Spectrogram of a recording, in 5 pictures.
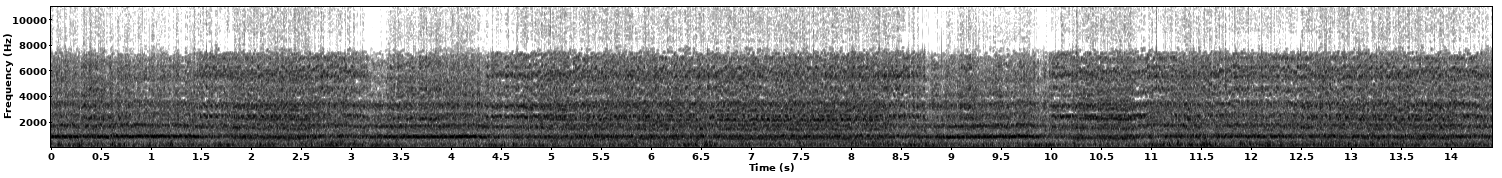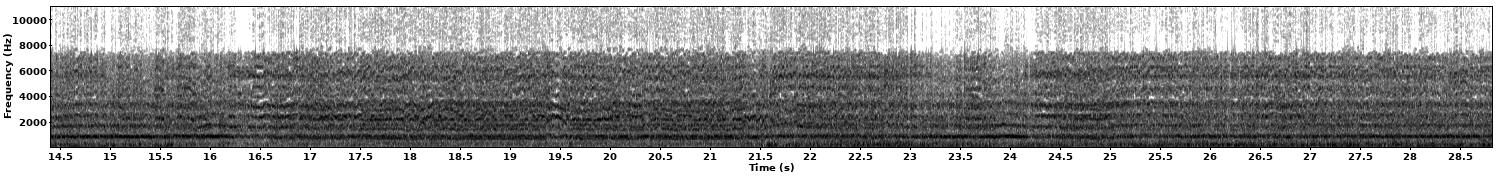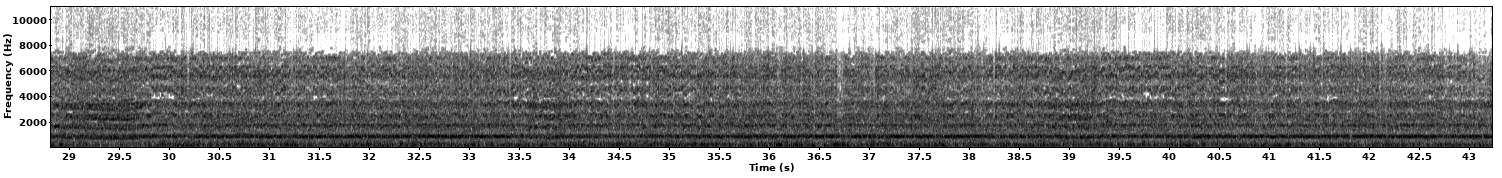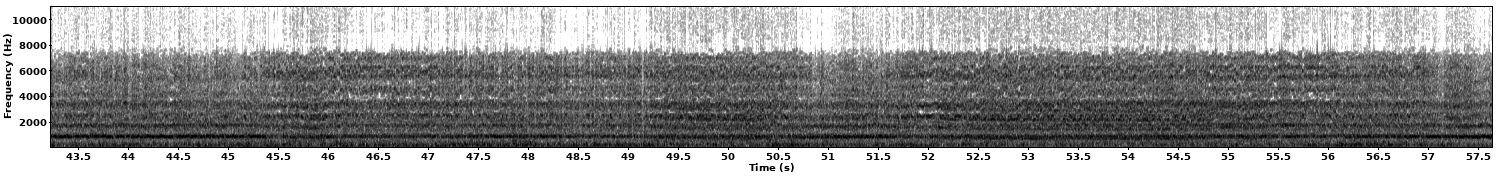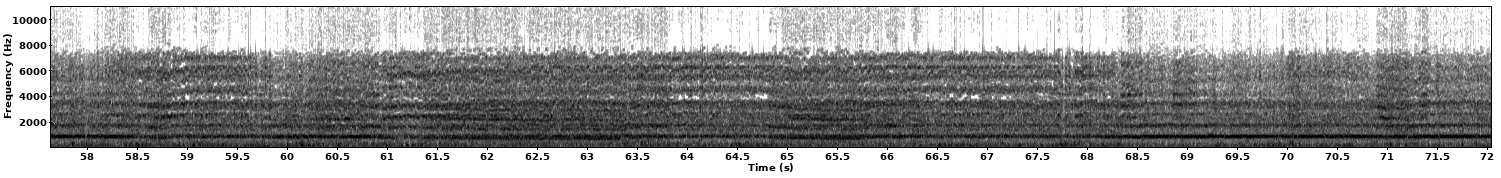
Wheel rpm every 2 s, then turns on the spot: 220, 220, 210, 210, 210, 220, 220, 220, 210, 210, 210, 220, 220, 230, 230, 230, 230, 230, 230, 230, 230, 230, 230, 230, 230, 210, 210, 220, 230, 230, 220, 210, 230, 230, 230, 230.
none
